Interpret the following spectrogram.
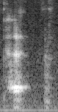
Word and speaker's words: Peth: Yeah, so the letter in P in Star Wars language is pronounced Peth.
